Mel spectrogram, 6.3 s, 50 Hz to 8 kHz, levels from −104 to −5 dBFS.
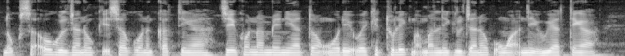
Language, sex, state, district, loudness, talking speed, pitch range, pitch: Garo, male, Meghalaya, North Garo Hills, -15 LUFS, 165 wpm, 115-125 Hz, 115 Hz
